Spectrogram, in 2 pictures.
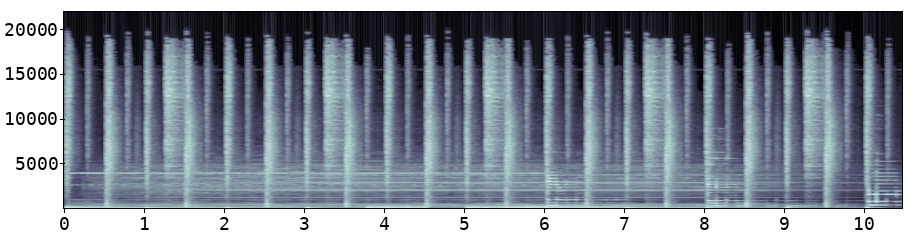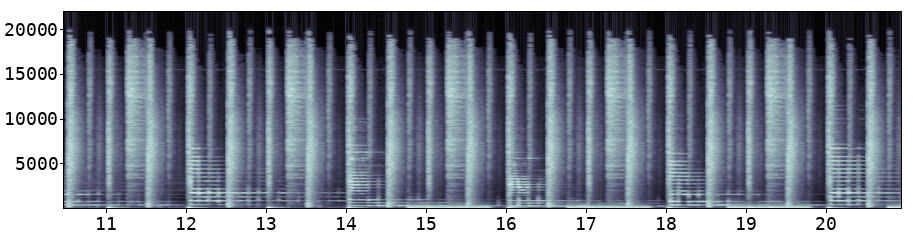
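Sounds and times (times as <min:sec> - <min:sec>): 
bass: 0:00.0 - 0:10.2, 0:14.8 - 0:16.2, 0:16.8 - 0:18.0, 0:18.8 - 0:19.9, 0:20.8 - 0:20.9
organ: 0:00.0 - 0:11.8
drums: 0:00.0 - 0:20.9
rock distortion guitar: 0:00.0 - 0:20.9.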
